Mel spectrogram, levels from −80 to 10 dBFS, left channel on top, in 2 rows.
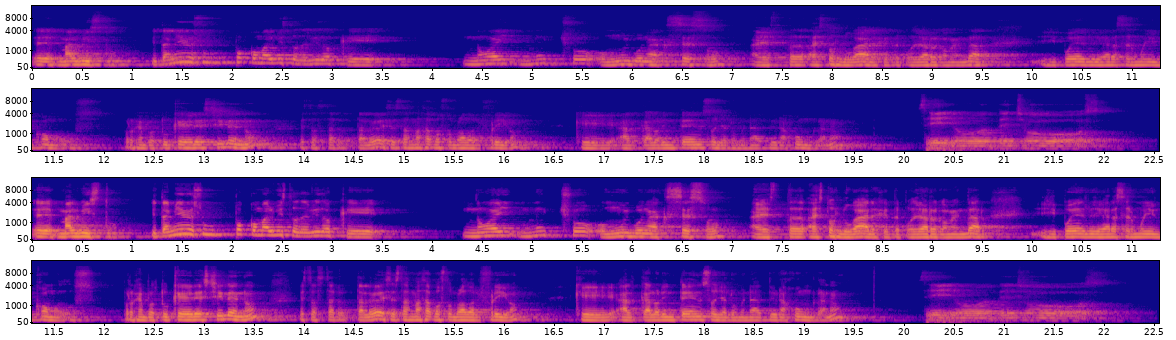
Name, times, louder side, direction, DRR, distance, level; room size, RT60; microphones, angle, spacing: voice 1, 0.0-0.9 1.2-3.5 4.3-11.9 12.2-13.6 14.1-16.2 16.7-19.5, right 4 dB, 65° right, 13 dB, 0.3 m, -24 dB
voice 2, 20.2-22.0, left 2 dB, 30° left, -1 dB, 1.0 m, -30 dB
7.2 x 5.4 x 4.2 m, 1.2 s
head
